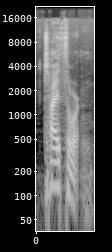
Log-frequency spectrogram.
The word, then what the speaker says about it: Thornton: do you say your last name Ty thoron Ty Thorton yep uh here it is right here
